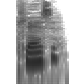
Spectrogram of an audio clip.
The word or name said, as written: klasse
